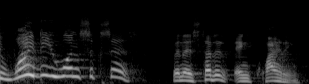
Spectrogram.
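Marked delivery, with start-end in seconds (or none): 0.0-1.4 high, pointed question to a student; challenging question. Retold or imitated. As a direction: challenge them lightly. Master questions success seekers.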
